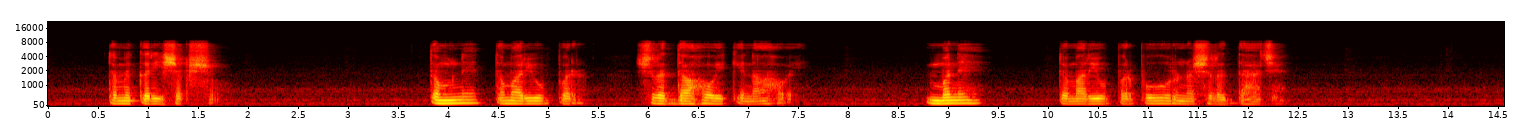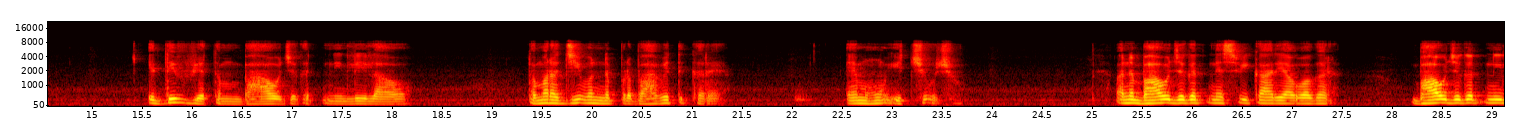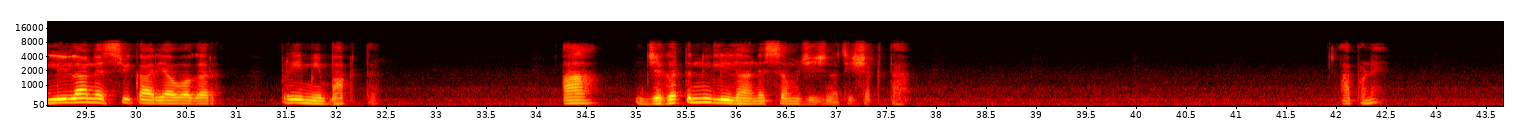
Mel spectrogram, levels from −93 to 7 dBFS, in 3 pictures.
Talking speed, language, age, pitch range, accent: 60 wpm, Gujarati, 50-69, 120-150 Hz, native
